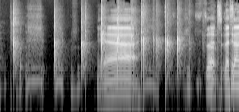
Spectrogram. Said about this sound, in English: We get a slow clap going here.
